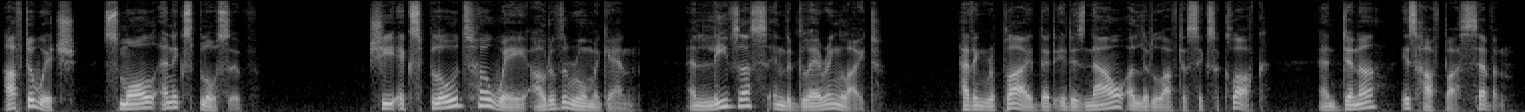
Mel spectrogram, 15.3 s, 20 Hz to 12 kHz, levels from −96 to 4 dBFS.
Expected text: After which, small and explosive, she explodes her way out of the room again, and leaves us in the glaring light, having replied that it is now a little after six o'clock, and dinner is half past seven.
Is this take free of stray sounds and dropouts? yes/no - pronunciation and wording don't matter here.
yes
